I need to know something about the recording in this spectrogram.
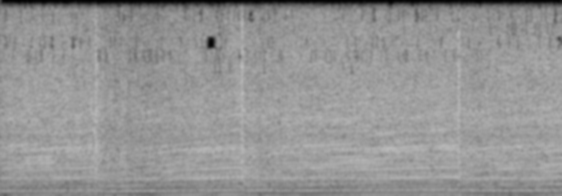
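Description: A racing car engine drops sharply in pitch at each gear shift.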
